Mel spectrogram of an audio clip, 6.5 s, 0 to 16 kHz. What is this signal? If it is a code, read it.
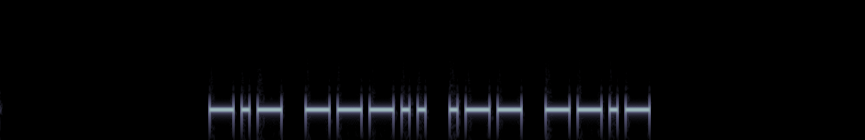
Morse code, heard as a keyed tone, about 21 wpm, 700 Hz. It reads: K8WQ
